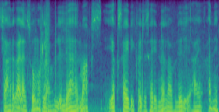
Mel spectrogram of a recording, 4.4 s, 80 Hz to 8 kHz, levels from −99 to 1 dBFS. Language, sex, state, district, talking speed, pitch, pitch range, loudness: Marathi, male, Maharashtra, Solapur, 180 wpm, 115 Hz, 110-120 Hz, -19 LUFS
